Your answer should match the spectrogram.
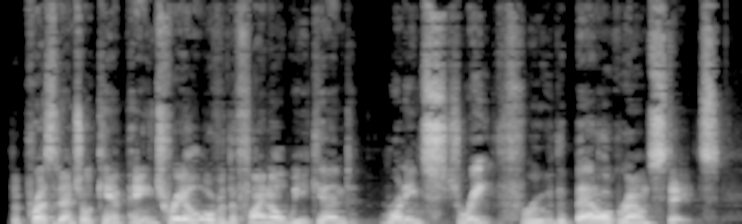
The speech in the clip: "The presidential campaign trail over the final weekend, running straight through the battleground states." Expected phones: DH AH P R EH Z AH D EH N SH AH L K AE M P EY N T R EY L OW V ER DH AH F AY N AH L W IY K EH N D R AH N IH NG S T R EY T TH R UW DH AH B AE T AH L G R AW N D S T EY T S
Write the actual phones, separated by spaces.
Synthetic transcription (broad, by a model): DH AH P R EH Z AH D EH N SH L K AE M P EY N T R EY L OW V ER DH AH F AY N L W IY K EH N D R AH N IH NG S T R EY T TH R UW DH AH B AE T L G R AW N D S T EY T S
